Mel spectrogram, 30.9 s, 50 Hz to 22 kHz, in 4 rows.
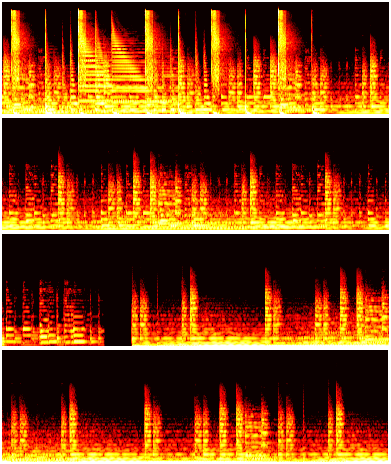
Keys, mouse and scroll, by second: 2.2 middle click, 2.8-3.2 scroll up 1, 3.3-4.5 drag, 4.8-6.7 drag, 8.8-10.2 drag, 10.2 middle click, 11.1 click, 12.0 click, 12.6-14.0 drag, 14.5 click, 15.3 middle click, 15.9-16.6 scroll down 2, 16.6-17.8 middle drag, 18.1-19.3 scroll up 1, 19.4-20.6 drag, 20.7-25.7 drag, 25.7 scroll up 4, 25.9 scroll down 3, 26.1-27.3 middle drag, 27.3-29.8 drag, 29.8-30.9 middle drag.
